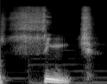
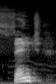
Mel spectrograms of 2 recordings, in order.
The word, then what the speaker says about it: Tzeentch: la transformación El Dios del caos conocido como sinch Y sí esa es la correcta pronunciación no es sench no es sench no es sinch así se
